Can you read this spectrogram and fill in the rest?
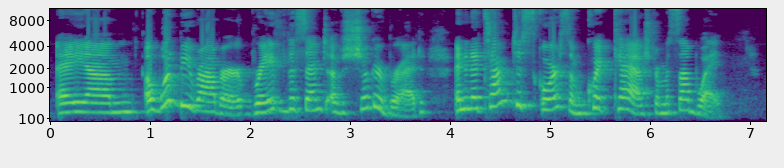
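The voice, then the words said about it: Newsreader-style delivery. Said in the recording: “news voice. I like news voice.”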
